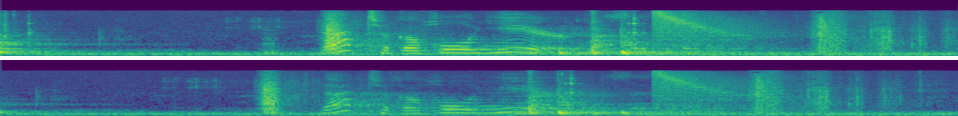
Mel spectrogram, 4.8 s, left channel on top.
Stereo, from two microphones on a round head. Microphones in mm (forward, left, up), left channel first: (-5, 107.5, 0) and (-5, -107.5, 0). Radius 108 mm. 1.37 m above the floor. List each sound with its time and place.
1.6 s a woman speaking: 45° left (ahead or behind), 0.7 m; by 3.7 s 85° left, 2.5 m
3.3 s a whoosh: 5° left (ahead or behind), 1.9 m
